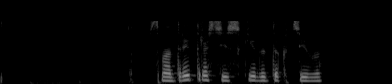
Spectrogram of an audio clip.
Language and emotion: Russian, neutral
